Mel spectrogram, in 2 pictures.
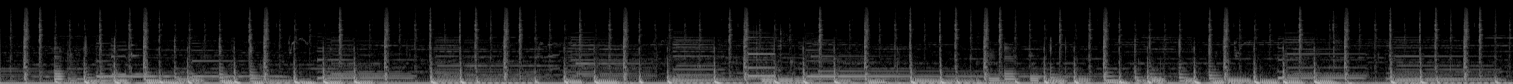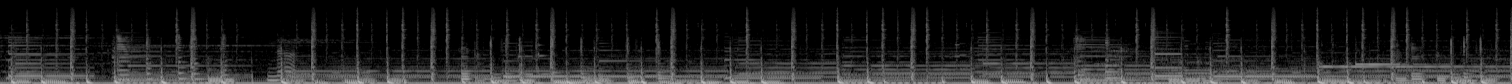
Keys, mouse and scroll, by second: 0.7 right click, 1.5 click, 4.7-7.2 shift+drag, 7.8 r, 8.5 click, 10.9 click, 13.4 Return, 14.4 click, 15.1 space, 18.6-22.5 drag, 22.5-23.1 typing, 23.9-25.3 drag, 25.3-26.7 typing, 26.3 click, 28.5 click, 29.5 k.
